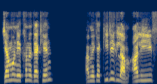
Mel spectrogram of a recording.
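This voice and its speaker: A man's voice: extremely high pitch, fairly even intonation, normal speed, a bit bright, dry recording, muffled recording. A man teaching an online Arabic reading lesson as a Quran teacher. He speaks patiently, repeats each point and keeps asking if the class has understood. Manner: patient and repetitive, checks understanding with frequent questions.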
